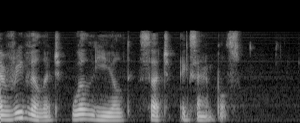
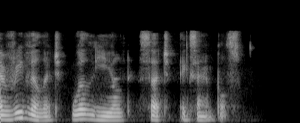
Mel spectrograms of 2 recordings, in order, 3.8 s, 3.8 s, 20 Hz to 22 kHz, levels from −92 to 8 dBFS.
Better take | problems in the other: first | noise reduction (neural mask model Resemble Enhance denoiser)

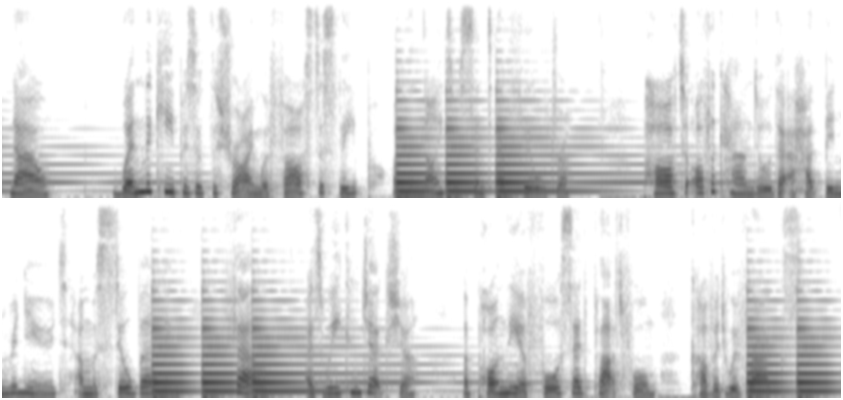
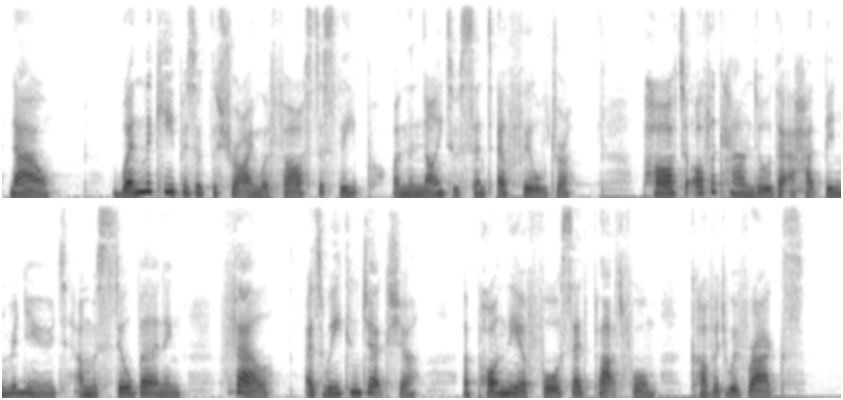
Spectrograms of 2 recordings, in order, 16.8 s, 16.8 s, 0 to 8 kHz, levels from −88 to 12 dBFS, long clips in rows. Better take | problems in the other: second | background sound (Piano); 1 dB above the speech

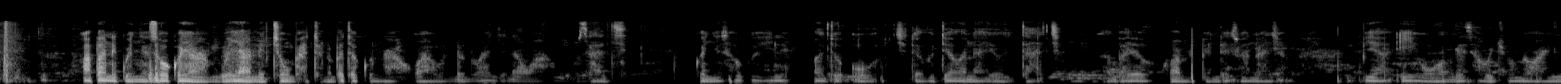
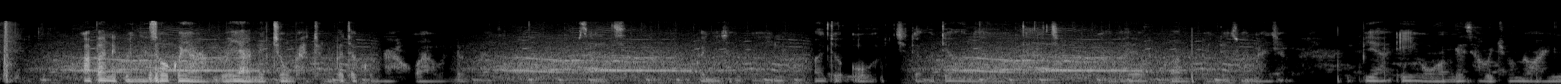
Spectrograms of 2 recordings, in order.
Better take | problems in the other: first | background sound (Crowd); 1 dB below the speech

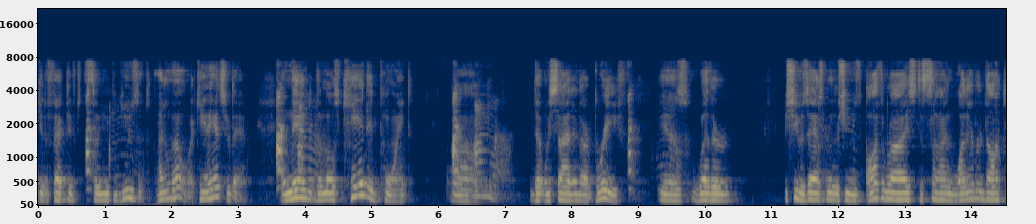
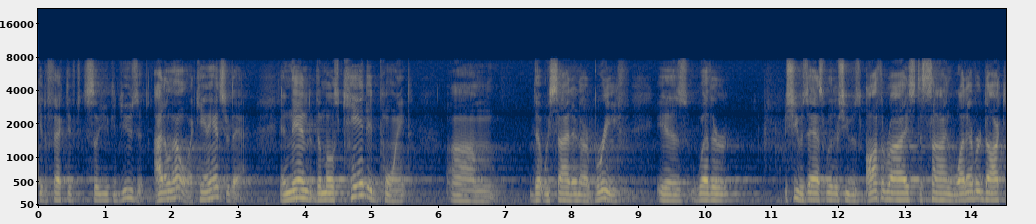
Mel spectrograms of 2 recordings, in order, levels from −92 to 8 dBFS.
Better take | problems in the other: second | noise reduction (neural mask model DeepFilterNet 3)

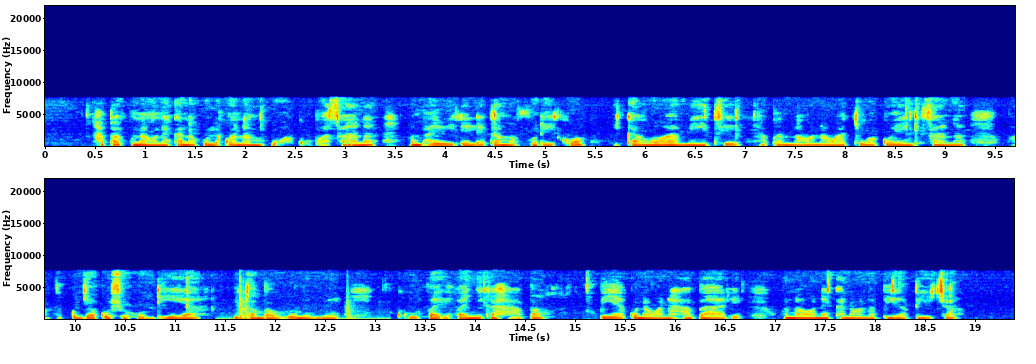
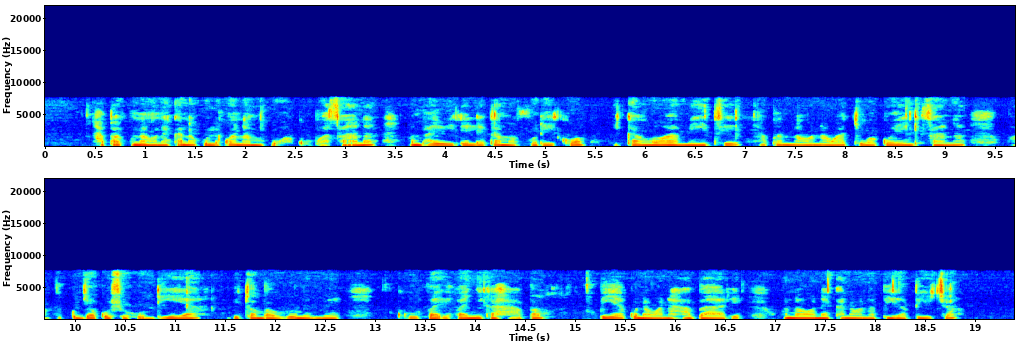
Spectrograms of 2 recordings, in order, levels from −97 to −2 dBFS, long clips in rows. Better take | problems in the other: second | background sound (Squeak); 12 dB below the speech

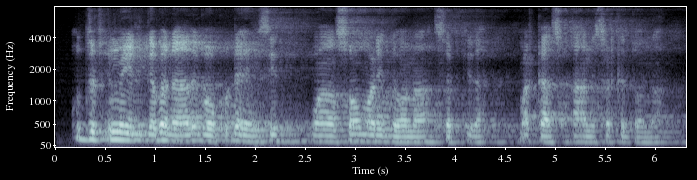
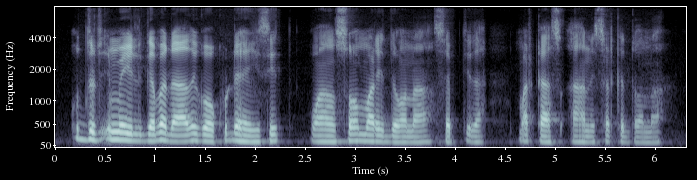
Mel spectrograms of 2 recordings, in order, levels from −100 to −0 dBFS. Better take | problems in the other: second | room echo; dies away in 1.5 s

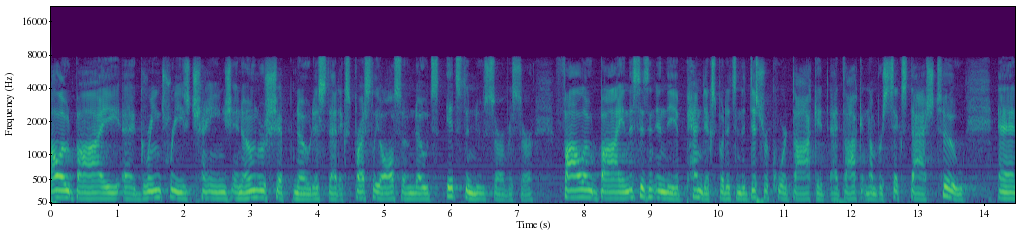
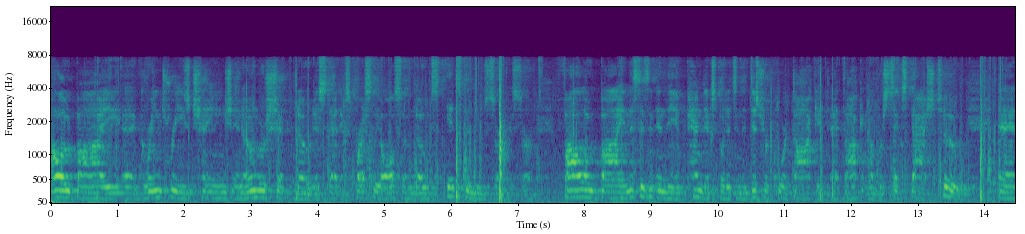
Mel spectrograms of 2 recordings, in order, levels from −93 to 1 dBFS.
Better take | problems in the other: first | background sound (Writing); 7 dB below the speech // room echo; dies away in 0.9 s

